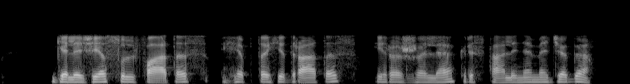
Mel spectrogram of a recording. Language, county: Lithuanian, Kaunas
